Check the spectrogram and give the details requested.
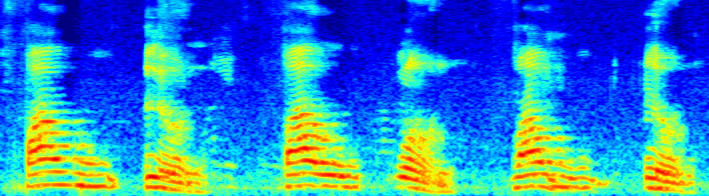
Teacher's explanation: huruf dad dia makhraj dia tepi lidah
